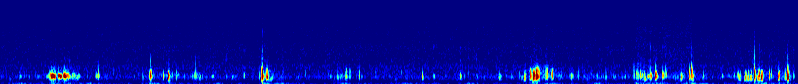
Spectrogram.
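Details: Stomach growling (borborygmi) from a badger: soft, scattered gurgles and short rumbling bursts over a quiet background.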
